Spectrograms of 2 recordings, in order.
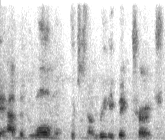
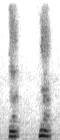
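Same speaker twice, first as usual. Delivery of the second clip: imitating confused Tito; 6 dB louder than usual. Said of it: "And he goes".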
